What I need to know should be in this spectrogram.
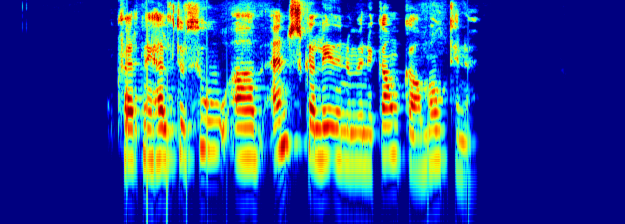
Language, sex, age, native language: Icelandic, female, 60-69, Icelandic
